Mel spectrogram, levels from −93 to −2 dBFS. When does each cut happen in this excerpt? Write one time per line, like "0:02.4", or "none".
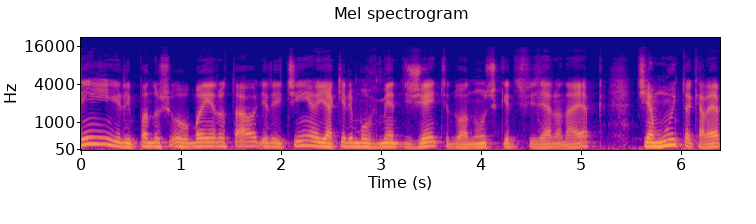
none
